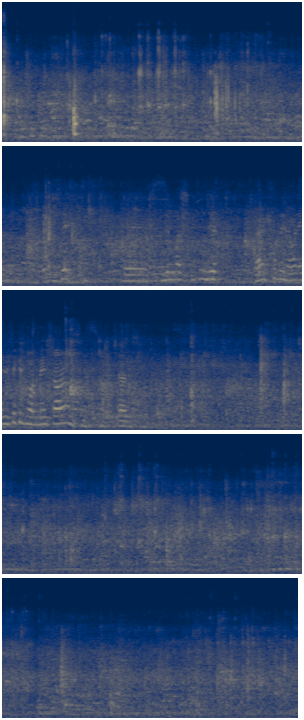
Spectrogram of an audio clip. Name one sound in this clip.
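Game pieces click and clack on a wooden board.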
